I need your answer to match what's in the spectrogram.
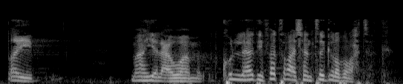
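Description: A man teaching a grammar lesson, animated and emphatic, who keeps quizzing his class. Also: high-pitched, fast talker, long reverb tail.

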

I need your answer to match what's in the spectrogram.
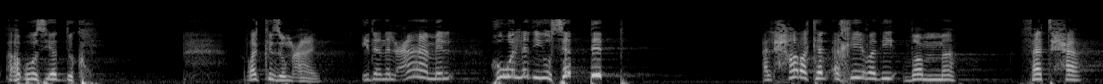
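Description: A man teaching a grammar lesson, animated and emphatic, who keeps quizzing his class. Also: very high-pitched, long reverb tail.

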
